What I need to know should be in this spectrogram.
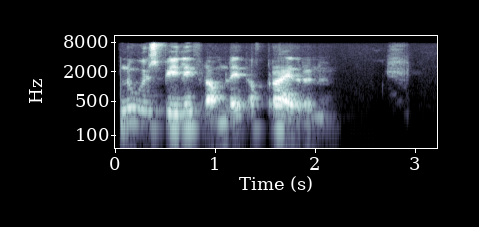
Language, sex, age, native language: Icelandic, male, 50-59, German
